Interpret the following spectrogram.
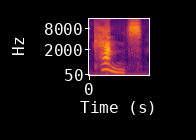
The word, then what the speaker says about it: cans: Now, if you find nasal sounds before S, then you have to pronounce it as Z.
